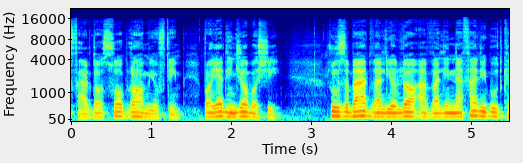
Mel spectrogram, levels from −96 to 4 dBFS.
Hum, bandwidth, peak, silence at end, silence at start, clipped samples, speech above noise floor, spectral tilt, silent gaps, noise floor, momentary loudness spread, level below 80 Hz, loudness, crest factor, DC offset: none; 16 kHz; -6 dBFS; 0 s; 0 s; under 0.1%; 29 dB; -6 dB/octave; none; -52 dBFS; 12 LU; -56 dBFS; -23 LUFS; 18 dB; under 0.1%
